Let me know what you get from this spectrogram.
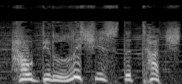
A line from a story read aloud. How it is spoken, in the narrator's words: exclaimed, overpowered with pleasure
